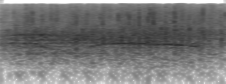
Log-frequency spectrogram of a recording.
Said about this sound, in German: Applaus, Jubelschreie für Sebastian Rode, als er seine ersten Schritte in die Mensa geht.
